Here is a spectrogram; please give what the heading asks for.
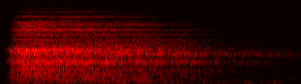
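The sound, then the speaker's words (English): A slow, deep breath during a guided breathing exercise: one long airy rush that starts firmly and gradually fades over about three seconds, with no talking. “Breathe in. And out.”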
